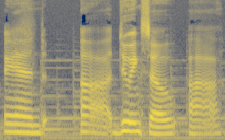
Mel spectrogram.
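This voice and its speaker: A woman player talks casually through a tabletop game at a slow pace. Her voice sits slightly low, with faint music behind. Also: fairly even intonation, gravelly. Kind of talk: casual improvised game talk.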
